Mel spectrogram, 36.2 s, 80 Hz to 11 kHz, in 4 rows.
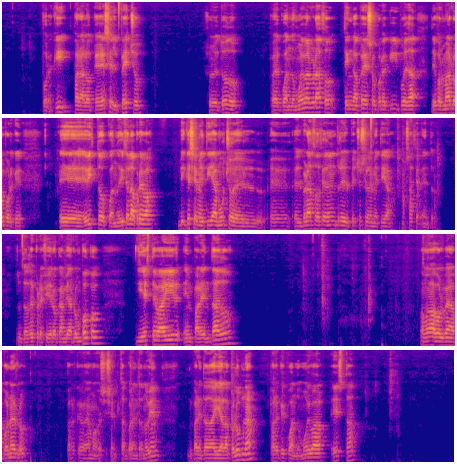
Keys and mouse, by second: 0.0 click, 0.3 right click, 0.4 g, 1.1 click, 1.4 right click, 1.6 g, 2.2 click, 2.4-13.7 middle drag, 13.7 right click, 16.5-24.4 middle drag, 24.4 shift+right click, 25.2 ctrl+p, 26.6-29.6 drag, 29.6-34.0 shift+middle drag, 32.7 Tab, 34.0 right click, 34.9 r.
